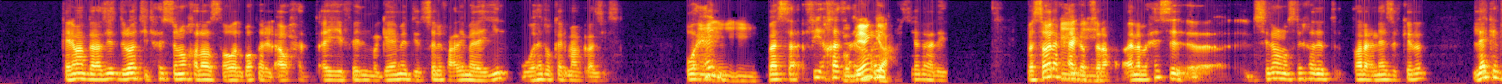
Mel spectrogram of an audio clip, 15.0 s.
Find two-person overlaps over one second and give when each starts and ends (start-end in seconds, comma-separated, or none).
none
